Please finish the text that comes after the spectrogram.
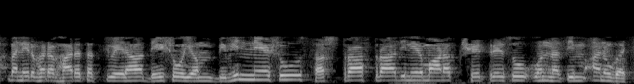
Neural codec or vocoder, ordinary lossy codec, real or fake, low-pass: autoencoder, 48 kHz, 128 numbers a frame, DAC-VAE, trained on Japanese speech; MP3, 16 kbps; fake; 3.6 kHz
